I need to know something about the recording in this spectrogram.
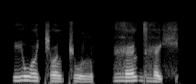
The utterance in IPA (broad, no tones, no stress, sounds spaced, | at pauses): i w ɤ c ɤ l c u l | ɦ ɛ l dʱ ɛ ç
